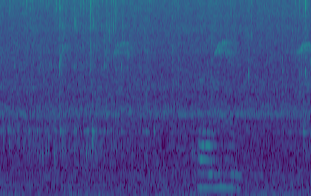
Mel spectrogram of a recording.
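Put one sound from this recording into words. Liquid pours from a jug into a bowl with a steady trickle.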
